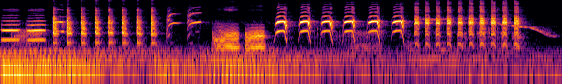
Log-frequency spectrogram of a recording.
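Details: Nias hill myna singing loudly through its learned repertoire: rapid chips, a short buzzy rattle, then a series of hooked whistles repeated about twice a second, ending in a dense run of notes and a falling slur.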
